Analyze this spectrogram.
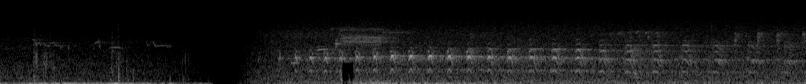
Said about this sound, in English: so we got a common gallinule. Very loud marsh bird. A very, very loud marsh bird. Not something I've really encountered much before.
